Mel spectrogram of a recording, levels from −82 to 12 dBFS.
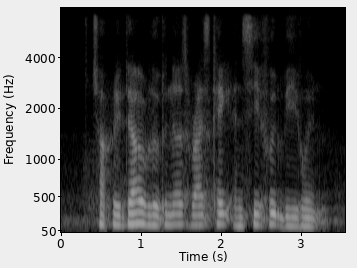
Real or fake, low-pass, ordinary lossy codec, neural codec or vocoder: fake; 7.2 kHz; none; codec, 16 kHz in and 24 kHz out, 0.9 kbps, LongCat-Audio-Codec, four codebook decoder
